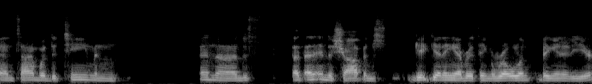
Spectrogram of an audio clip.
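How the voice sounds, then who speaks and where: With long, frequent pauses, a man with a fairly low voice talks very fast in a flat monotone. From Quebec, Canada. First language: French. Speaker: race car driver. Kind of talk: podcast interview. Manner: halting, many fillers and repeats.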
